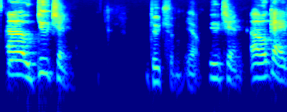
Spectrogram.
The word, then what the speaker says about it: Doochin: No, my brother said it that way. I say Doochin. I say it the hard one, so it's good. Oh, Doochin.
